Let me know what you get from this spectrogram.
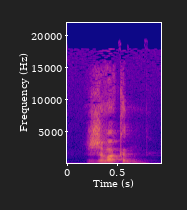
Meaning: to weaken, to become/make strengthless
- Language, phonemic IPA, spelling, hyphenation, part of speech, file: Dutch, /ˈzʋɑkə(n)/, zwakken, zwak‧ken, verb, Nl-zwakken.ogg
